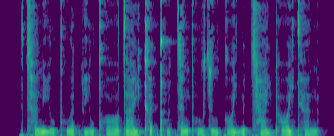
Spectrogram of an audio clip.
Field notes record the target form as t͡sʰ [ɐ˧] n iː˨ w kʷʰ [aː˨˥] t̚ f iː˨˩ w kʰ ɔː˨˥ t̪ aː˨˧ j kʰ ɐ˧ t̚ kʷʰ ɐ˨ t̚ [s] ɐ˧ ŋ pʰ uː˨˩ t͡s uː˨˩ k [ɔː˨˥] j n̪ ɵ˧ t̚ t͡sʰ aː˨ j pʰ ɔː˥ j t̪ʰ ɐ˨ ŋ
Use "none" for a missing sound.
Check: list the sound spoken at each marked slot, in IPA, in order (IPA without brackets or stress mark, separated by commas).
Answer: ɐ˨˥, aː˧, s, ɔː˨˧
